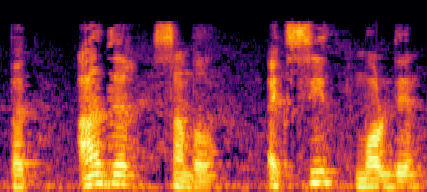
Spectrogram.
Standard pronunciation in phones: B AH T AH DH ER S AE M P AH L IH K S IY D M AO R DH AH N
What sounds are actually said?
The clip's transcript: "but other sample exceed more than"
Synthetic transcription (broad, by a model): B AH T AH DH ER S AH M B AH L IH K S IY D M AO R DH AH N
